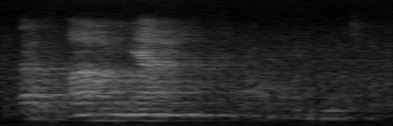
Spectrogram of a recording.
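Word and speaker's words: Ajna: Agnya. in Bengali, Bangla pronunciation. What I know, because I read in Bengali. So, Agnya, Bangla pronunciation.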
